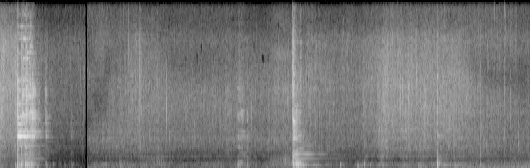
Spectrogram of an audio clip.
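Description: Sliced onions and ginger-garlic paste sizzling in hot oil in an aluminium pot while a metal slotted ladle stirs and scrapes the pot. Two louder clanks of the ladle against the pot, one just after the start and one about four and a half seconds in, the second ringing briefly.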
